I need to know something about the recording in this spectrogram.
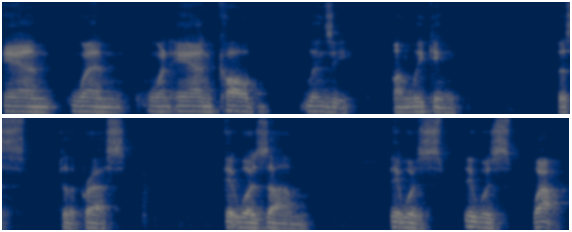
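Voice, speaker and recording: A man's voice: fairly low pitch, little pitch movement, very slow, pauses often, bright, forceful tone. A middle-aged man hosting a casual panel on a video call, musing aloud as he works toward his questions. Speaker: talkback host. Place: indoor room on a video call. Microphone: video call computer microphone.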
